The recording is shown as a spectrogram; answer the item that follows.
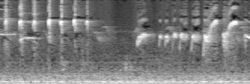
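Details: Female Javan white-eye used as a lure call to make birds sing: a fast row of short high chirps, then a looser run of thin, slurred whistled notes, with steady low hum behind.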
